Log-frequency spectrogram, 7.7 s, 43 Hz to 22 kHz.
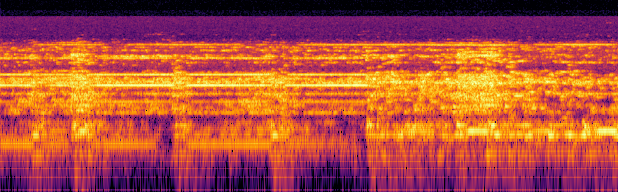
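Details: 3D printer printing cosplay parts: warbling, shifting tones like an alien radio over a steady hum, changing pitch with each nozzle move; odd motor noise, cause unknown.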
